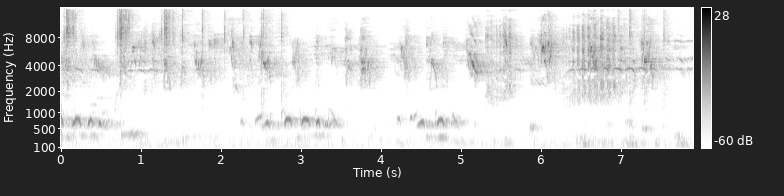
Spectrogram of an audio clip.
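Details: House sparrows chirping continuously in a busy chorus of overlapping sharp, high notes, while a dove's soft rolling coos repeat several times underneath.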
